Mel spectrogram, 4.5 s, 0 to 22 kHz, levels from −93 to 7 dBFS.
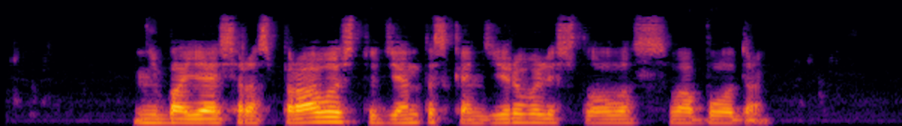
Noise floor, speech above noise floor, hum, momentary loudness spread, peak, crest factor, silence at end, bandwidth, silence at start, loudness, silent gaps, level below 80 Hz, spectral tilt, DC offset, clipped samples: -70 dBFS; 53 dB; none; 11 LU; -2 dBFS; 18 dB; 0.7 s; 12.5 kHz; 0.65 s; -18 LUFS; none; -66 dBFS; -5.5 dB/octave; under 0.1%; under 0.1%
